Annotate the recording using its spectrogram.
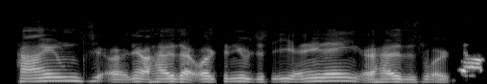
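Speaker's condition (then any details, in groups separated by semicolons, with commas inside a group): Cerebral palsy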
